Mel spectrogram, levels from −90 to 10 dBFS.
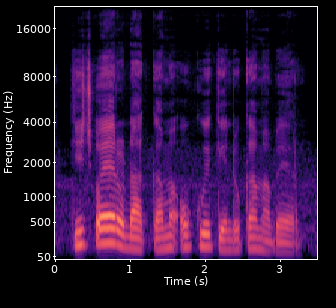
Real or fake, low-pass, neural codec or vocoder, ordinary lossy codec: real; none; none; none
